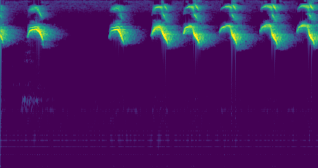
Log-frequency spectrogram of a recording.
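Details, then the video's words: Baby chicks: a single high chirp, a short pause, then a run of falling cheeps over a faint low hum. "Baby Chicks Sound"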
